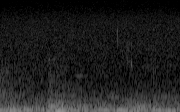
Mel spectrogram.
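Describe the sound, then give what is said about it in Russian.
Steady rainfall on a dark night at a villa in the Austrian town of Kleinstadt, with a low rumbling undertone, a dense continuous hiss of drops with no voices, fairly quiet and even throughout. “Темная дождливая ночь.”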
